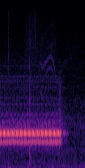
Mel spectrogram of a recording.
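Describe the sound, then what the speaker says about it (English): A house phone rings with a steady warbling electronic trill, loud and close, for just over a second before cutting off. "I don't know who would call me on the house phone."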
